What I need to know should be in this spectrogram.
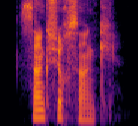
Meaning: loud and clear
- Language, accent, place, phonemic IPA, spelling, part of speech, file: French, France, Lyon, /sɛ̃k syʁ sɛ̃k/, cinq sur cinq, adverb, LL-Q150 (fra)-cinq sur cinq.wav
